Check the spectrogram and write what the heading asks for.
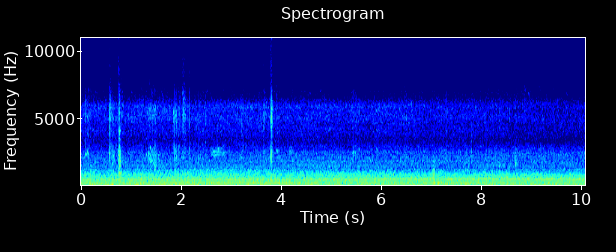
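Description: JCB backhoe loader's diesel engine running with a steady hum while the backhoe arm moves, with a few sharp clicks in the first four seconds.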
